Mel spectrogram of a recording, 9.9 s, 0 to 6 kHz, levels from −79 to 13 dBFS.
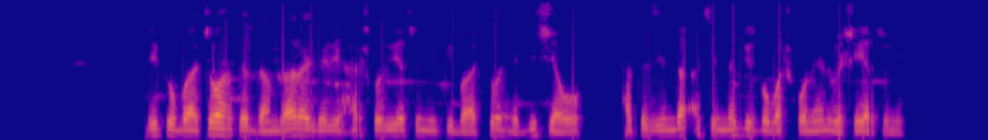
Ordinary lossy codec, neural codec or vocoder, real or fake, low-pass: MP3, 24 kbps; none; real; 5.4 kHz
